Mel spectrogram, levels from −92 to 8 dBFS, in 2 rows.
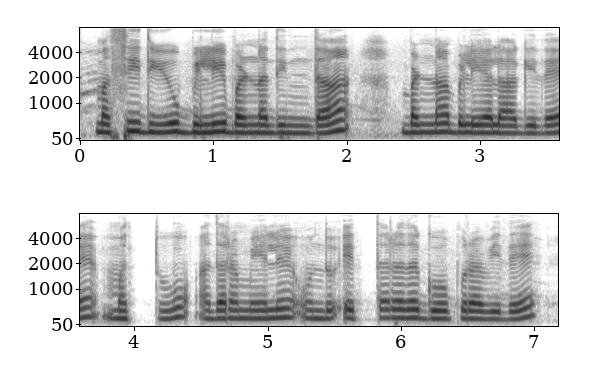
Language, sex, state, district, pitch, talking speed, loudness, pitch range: Kannada, female, Karnataka, Bangalore, 215 Hz, 90 wpm, -17 LUFS, 205-225 Hz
